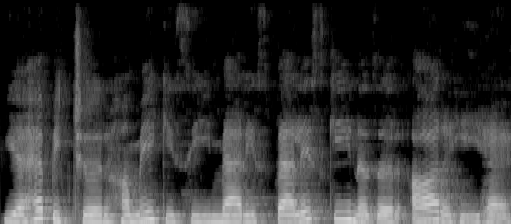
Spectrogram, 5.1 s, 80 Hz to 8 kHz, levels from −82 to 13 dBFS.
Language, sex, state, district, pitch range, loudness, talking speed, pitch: Hindi, male, Punjab, Fazilka, 210-260 Hz, -14 LUFS, 130 wpm, 220 Hz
